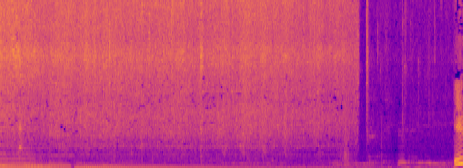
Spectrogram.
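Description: Coriander and green chilli paste stirred in a hot frying pan gives a steady, close hiss of sizzling that runs throughout and fades near the end, where a brief sharper scrape and clatter come in.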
